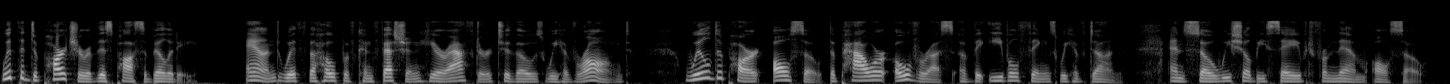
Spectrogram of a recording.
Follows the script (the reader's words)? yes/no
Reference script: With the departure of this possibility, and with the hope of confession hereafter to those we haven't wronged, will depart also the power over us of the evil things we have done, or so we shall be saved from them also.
no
